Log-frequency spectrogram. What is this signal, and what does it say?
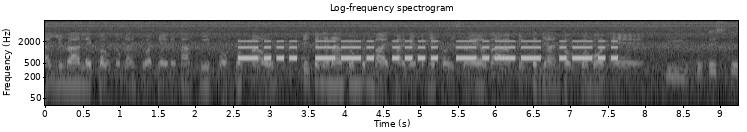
Morse code, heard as a keyed tone, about 14 wpm, 700 Hz, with room echo. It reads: BGHYL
